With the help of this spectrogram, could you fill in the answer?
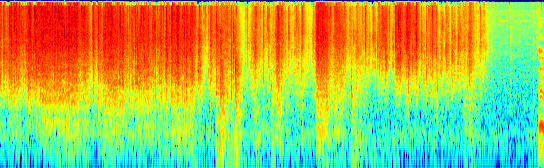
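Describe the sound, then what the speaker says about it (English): Plastic packaging around a set of makeup brushes crinkles and crunches loudly and close by as it is handled and torn open, in uneven bursts that fade to near quiet at the end. "Lots of plastic."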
